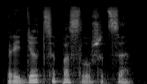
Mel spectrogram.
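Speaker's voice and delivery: ordinary delivery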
